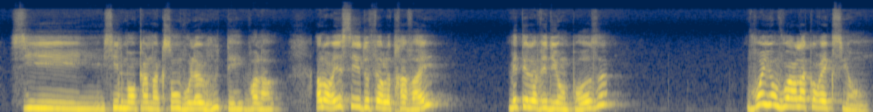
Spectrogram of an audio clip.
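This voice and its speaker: A woman's voice: a little high, darkish tone. A woman teaching a French grammar lesson, patiently spelling out letters and talking straight to the viewers. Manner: slow, deliberate, spells out letters; patient, addresses viewers directly.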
